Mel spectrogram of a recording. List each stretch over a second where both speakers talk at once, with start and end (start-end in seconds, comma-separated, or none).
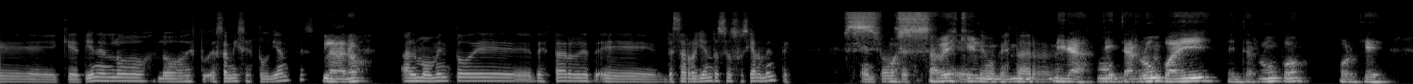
8.6-11.7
